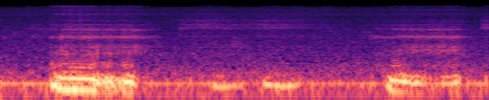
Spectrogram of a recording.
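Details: Low, rumbling snores recurring with each breath, with quieter exhalations in between, from a sleeping dog; snoring.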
